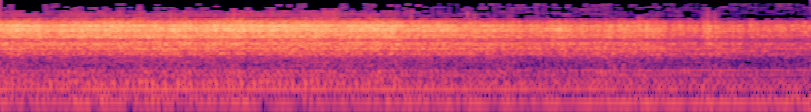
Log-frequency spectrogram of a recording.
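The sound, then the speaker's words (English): A car engine hums steadily and loudly throughout, a constant low rumble with a broad road-noise wash, like riding inside a moving vehicle, driving past Octavia toward Laguna and along Broadway. No voices are heard. “I dislike being repetitious, girl, but the car is still following us.”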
